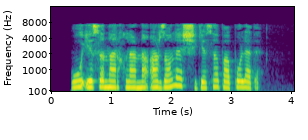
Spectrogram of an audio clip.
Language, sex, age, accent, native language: Uzbek, female, 18-24, Farg'ona, Uzbek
